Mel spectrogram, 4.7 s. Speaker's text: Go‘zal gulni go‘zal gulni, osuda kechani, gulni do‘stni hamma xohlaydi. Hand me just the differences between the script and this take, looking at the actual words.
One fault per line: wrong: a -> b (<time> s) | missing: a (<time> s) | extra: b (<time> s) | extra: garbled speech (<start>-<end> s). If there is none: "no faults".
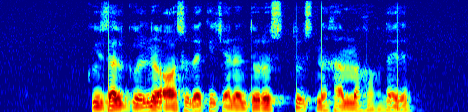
missing: go‘zal gulni (1.6 s)
wrong: gulni -> durust (2.5 s)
